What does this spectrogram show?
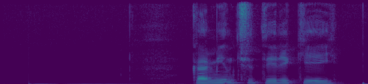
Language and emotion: Russian, neutral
